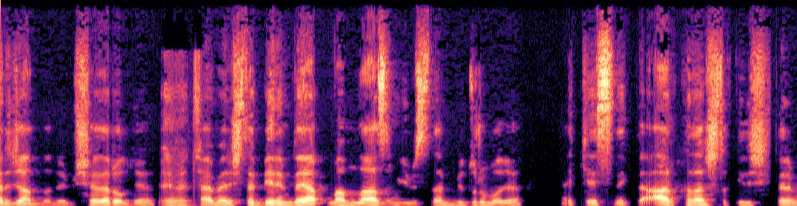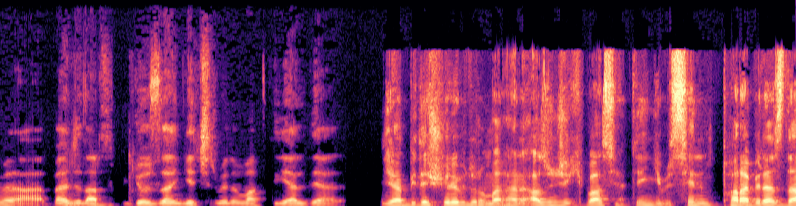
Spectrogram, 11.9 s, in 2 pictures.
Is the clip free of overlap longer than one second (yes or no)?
yes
